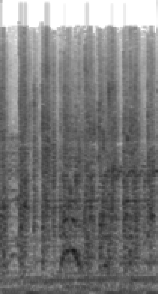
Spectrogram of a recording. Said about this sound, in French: Merci à vous, on peut applaudir les musiciens pour cette demi-heure de live.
